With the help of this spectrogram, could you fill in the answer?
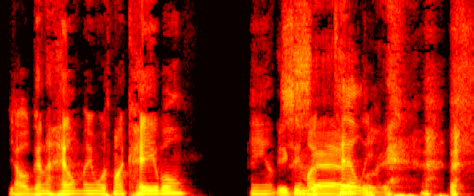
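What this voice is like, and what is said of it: Put-on Southern US accent. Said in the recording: “were from the south of the US... Something like that... That's a difficult accent”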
